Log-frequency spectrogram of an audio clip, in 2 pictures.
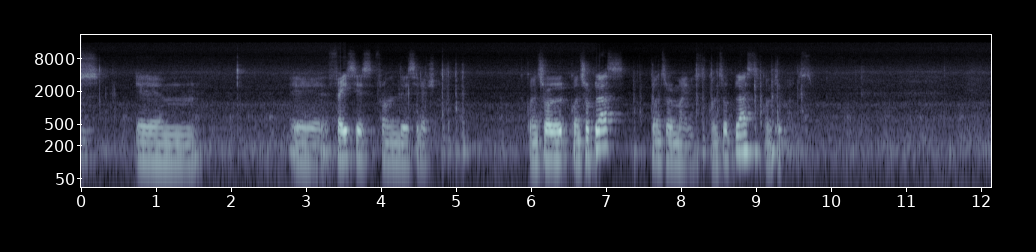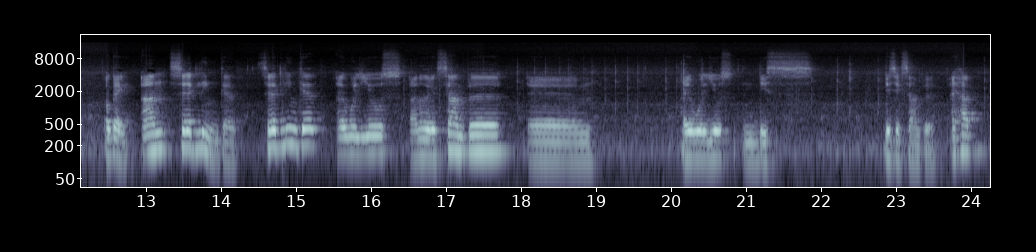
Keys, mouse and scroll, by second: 4.8 ctrl+KP_Add, 5.0 ctrl+KP_Add, 7.3 ctrl+KP_Subtract, 7.6 ctrl+KP_Subtract, 8.1 ctrl+KP_Add, 8.3 ctrl+KP_Add, 8.9 ctrl+KP_Subtract, 9.2 ctrl+KP_Subtract, 14.2 click, 14.9-15.8 scroll down 8, 15.8-17.1 middle drag, 17.1-17.4 scroll down 2, 17.4-20.2 middle drag, 20.2-20.6 scroll up 1, 20.6 Tab, 20.8 click, 21.3-21.8 scroll up 4, 21.8-23.1 shift+middle drag, 23.1-24.1 scroll down 1, 24.1-24.2 middle drag.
